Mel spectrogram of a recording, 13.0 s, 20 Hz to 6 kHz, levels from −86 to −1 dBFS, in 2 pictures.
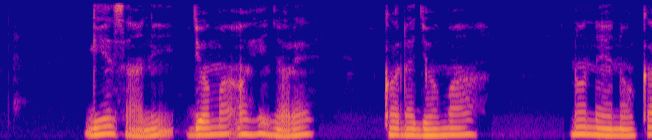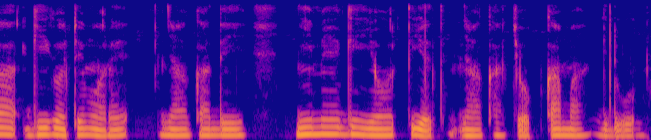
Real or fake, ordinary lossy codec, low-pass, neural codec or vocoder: real; none; 5.4 kHz; none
